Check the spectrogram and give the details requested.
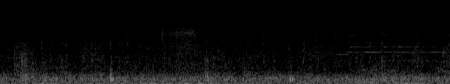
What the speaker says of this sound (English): Once everybody's situated, the train starts picking up.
